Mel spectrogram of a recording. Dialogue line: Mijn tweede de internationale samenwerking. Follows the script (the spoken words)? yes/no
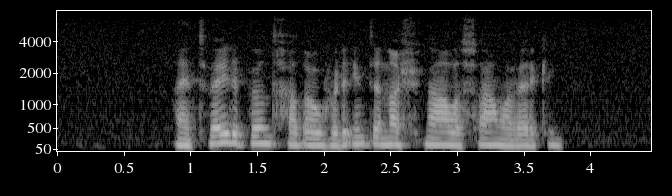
no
